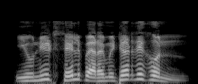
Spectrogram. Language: Bangla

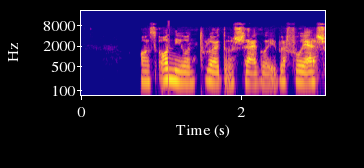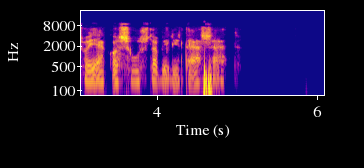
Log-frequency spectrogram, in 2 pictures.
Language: Hungarian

